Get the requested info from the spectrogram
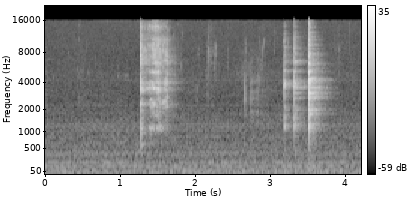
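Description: A small metal spoon scraping and clinking against a stainless steel frying pan and a ceramic plate as sautéed mushrooms are spooned out: one scrape about a second in, then a quick run of sharp clinks near the end.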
